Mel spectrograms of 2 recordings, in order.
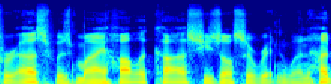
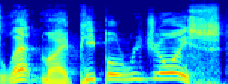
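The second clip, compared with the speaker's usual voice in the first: higher, slow, grand prophet voice; Moses voice; 13 semitones higher than usual. Retold or imitated. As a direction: proclaim it like Moses. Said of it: "As Moses said".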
